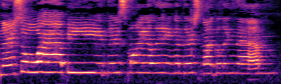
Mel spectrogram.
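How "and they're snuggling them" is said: usual speaking voice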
